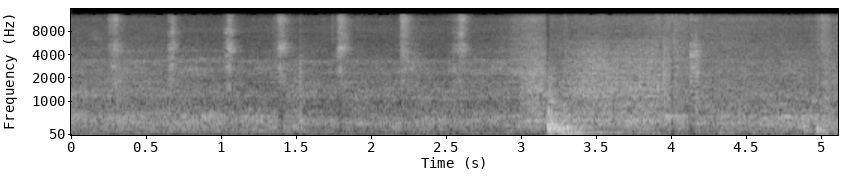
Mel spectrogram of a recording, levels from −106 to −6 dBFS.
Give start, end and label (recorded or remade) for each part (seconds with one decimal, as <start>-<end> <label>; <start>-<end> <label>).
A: 0.0-0.6 remade; 0.6-1.2 recorded; 1.2-3.3 remade; 3.3-4.3 recorded; 4.3-5.1 remade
